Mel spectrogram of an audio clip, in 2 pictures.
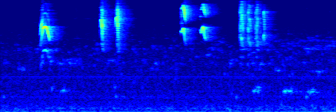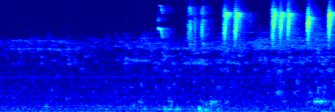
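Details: Purple-throated sunbird (kolibri ninja) in harsh full song used to train other birds: spaced sharp, buzzy chirps, a quieter pause, then a quickening burst of high piercing notes.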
